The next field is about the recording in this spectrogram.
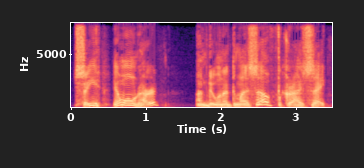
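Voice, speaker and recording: A man's voice: on the high side, big pitch swings, normal speed, creaky, fairly bright tone, slightly rough, no echo, clean studio sound, voice pushed up, exaggerated voice. Man doing a pleading nervous middle-aged man. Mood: coaxing.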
